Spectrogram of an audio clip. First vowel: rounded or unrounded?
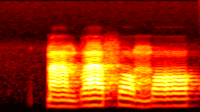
unrounded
